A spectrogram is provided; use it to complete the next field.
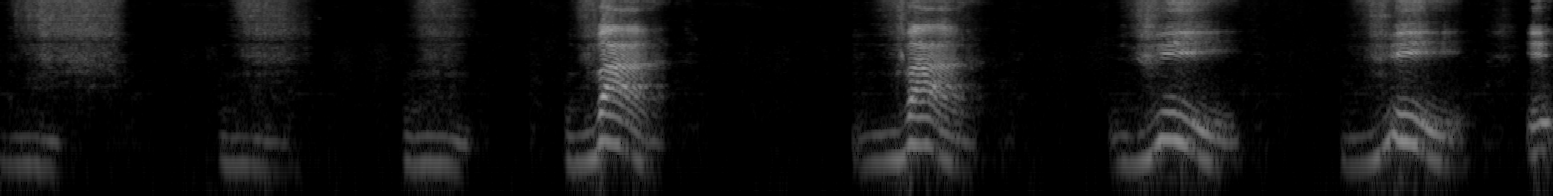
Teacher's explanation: There's very palpable vibration that you can notice as you place your finger on your Adam's apple.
